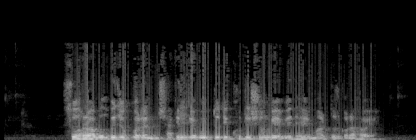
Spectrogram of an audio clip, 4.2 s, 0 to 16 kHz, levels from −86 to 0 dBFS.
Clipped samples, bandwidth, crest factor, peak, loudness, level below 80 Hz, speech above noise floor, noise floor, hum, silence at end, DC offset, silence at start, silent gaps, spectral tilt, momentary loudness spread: under 0.1%; 11.5 kHz; 18 dB; -8 dBFS; -26 LUFS; -48 dBFS; 38 dB; -62 dBFS; none; 0.35 s; under 0.1%; 0.65 s; none; -6.5 dB/octave; 11 LU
